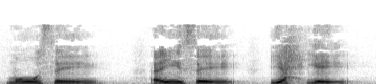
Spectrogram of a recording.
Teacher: ومنهم من كان يجد راحته في أن يميلها أكثر وأكثر بما يسميه العلماء الإمالة الكبرى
